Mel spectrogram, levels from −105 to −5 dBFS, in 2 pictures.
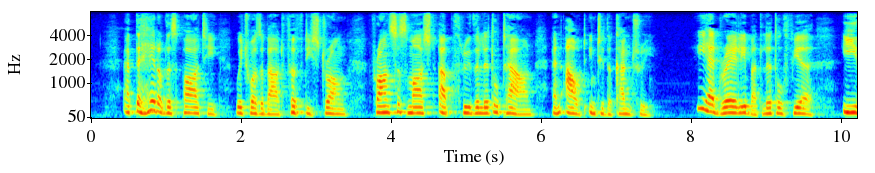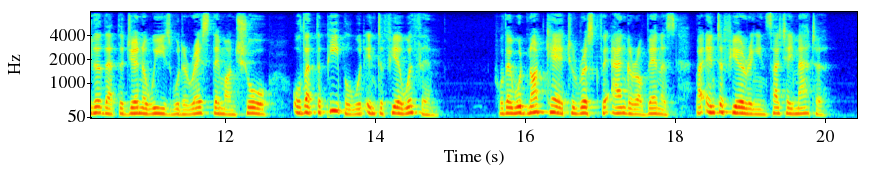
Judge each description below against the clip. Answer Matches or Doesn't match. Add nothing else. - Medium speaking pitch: Matches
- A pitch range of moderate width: Matches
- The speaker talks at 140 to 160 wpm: Doesn't match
